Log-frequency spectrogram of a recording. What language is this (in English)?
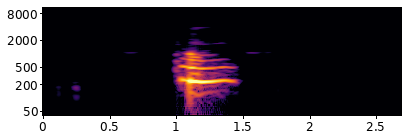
Chinese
